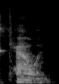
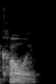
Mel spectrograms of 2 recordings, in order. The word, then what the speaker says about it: Cowan: His name is Cowan, and the way you pronounce my last name is Cowan. It is not Cohen.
